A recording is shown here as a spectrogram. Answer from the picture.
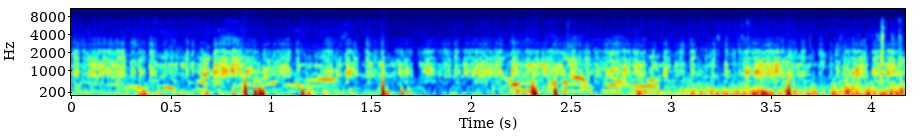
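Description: Light clicks and knocks of metal tent pole sections being handled and fitted together, with wind rumbling on the microphone and quiet talk over it.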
